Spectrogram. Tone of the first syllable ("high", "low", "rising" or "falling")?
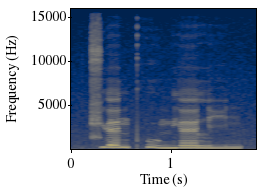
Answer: high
